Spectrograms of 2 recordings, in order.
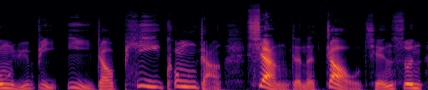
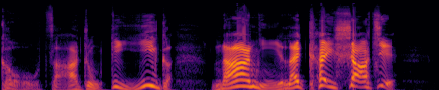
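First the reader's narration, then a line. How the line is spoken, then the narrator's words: Drunk, furious roar. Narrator (Chinese): 乔峰酒意上涌，怒气渐渐勃发，不禁怒火不可遏制，喝道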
